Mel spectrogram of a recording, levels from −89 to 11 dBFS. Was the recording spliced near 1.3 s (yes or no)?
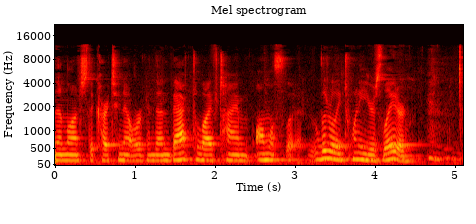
no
